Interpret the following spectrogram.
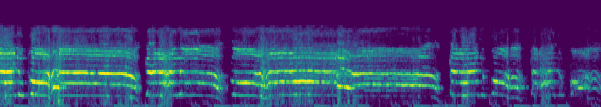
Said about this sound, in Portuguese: Então, assim, o futuro tem motivo motivo pra gente estar tá ouvindo essa reação do torcedor do Broncos. Caramba!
